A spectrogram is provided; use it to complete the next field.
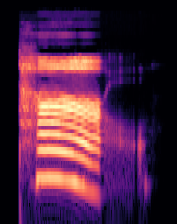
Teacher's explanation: Notice how I'm not making the E or the A sound? I only am making the er sound.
